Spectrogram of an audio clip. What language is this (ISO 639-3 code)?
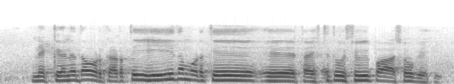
pan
